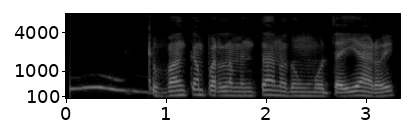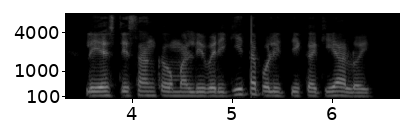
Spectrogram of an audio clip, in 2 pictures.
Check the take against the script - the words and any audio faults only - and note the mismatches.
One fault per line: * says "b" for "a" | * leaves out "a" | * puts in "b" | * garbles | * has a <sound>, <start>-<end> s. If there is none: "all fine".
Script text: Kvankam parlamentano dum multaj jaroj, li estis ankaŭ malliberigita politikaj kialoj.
all fine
